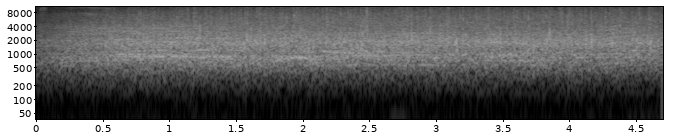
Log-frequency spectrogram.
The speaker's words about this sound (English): Hillary Clinton was greeted with wild and sustained applause that lasted for more than 2 minutes before she was finally able to quiet the crowd.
